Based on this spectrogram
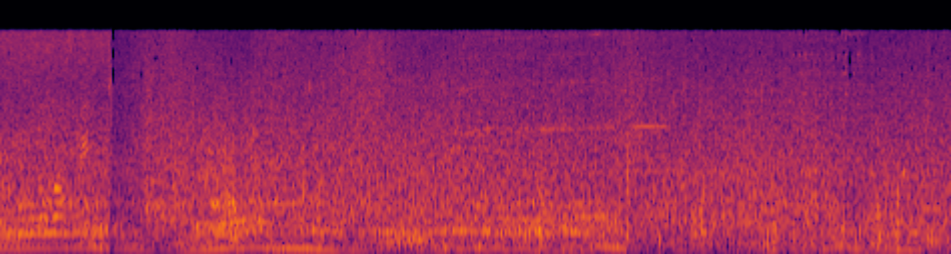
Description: A jet boat is revving its engine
